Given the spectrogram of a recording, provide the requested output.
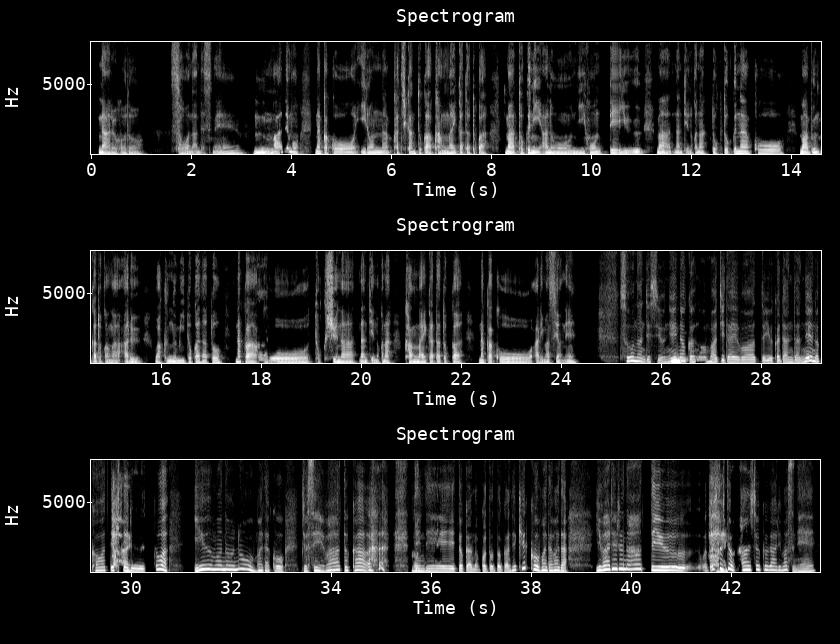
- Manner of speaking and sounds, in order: laugh
- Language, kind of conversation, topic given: Japanese, advice, グループの中で自分の居場所が見つからないとき、どうすれば馴染めますか？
